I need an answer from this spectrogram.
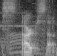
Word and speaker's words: Sarkso: Okay, Sarkso, that's how it's said.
